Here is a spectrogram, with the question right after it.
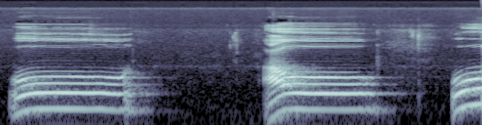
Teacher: ओ बोलेंगे ना तो कंठ भी रहेगा, होंठ दोनों लगेंगे। तो ये हो गया कंठ और ये हो गया ओष्ठ।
